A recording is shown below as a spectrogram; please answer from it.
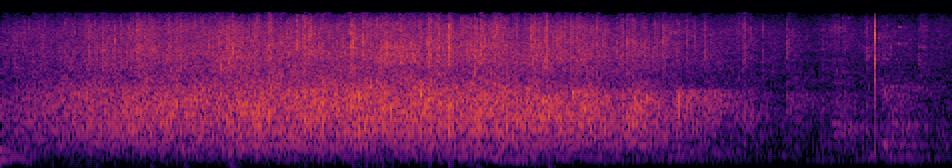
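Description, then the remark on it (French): Sustained applause from an audience at a lecture, a dense steady patter of many hands clapping that swells quickly and holds before gradually thinning toward the end. “C'est avec ce texte que vous avez pris possession de la chair des mondes francophones et sous les applaudissements, s'il vous plaît.”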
